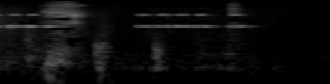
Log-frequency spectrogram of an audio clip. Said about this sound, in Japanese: このピピピピは、すいません、今入っちゃいましたけど。 はい、ピピピピは。 ピピピピは何かというと、多分お風呂の水を止めてこいというピピピピだと思うんで、今止めてきますけれども、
